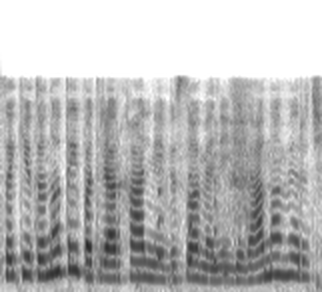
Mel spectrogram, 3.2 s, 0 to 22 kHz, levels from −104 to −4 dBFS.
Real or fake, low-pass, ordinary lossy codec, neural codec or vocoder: real; 7.2 kHz; AAC, 48 kbps; none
